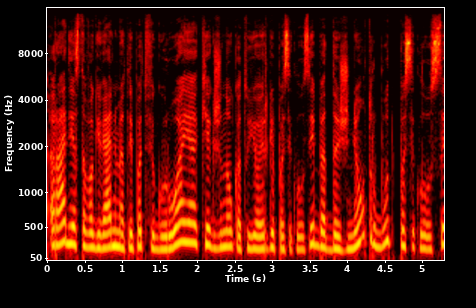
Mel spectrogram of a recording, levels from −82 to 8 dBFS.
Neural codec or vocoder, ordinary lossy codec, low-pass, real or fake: none; AAC, 96 kbps; 14.4 kHz; real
